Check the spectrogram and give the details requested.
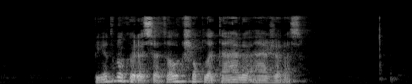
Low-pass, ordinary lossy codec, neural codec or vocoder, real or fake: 9.9 kHz; MP3, 96 kbps; none; real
